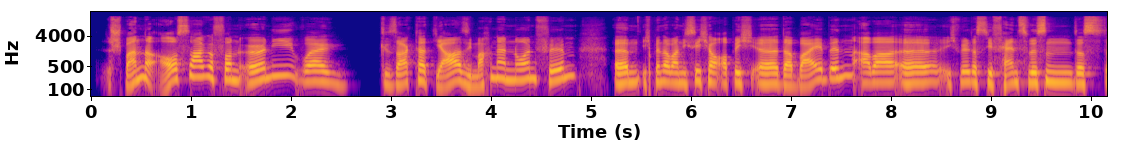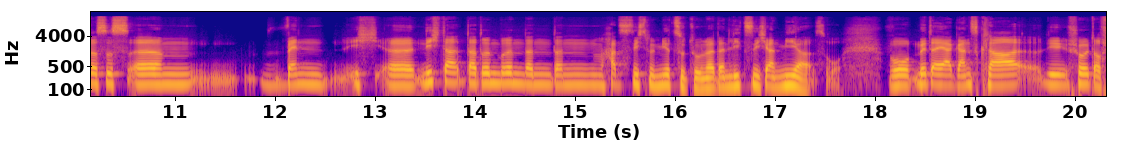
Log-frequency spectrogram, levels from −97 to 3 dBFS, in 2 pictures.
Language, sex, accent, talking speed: German, male, German, 205 wpm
